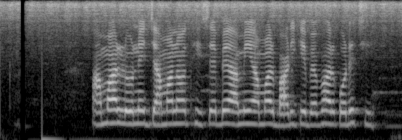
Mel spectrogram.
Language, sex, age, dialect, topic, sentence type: Bengali, female, 25-30, Jharkhandi, banking, statement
